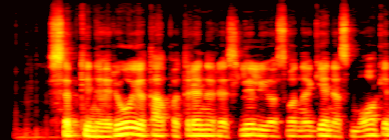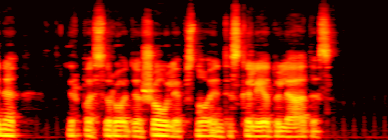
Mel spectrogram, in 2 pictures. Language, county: Lithuanian, Panevėžys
